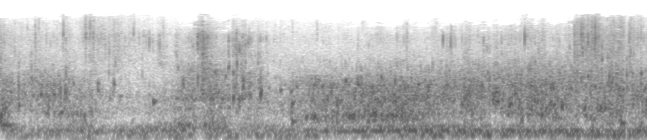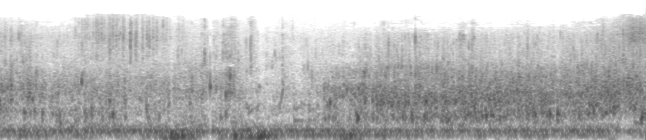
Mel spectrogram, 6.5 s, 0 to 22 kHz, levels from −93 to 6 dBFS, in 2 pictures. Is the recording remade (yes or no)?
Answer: no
